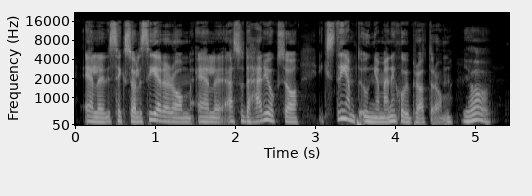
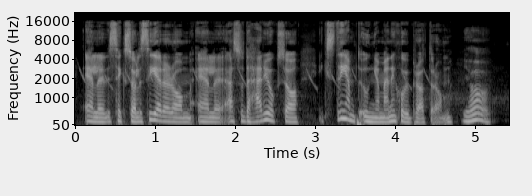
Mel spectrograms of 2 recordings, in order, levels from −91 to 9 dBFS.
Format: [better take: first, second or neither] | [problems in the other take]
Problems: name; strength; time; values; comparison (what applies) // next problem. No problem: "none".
first | alarms or sirens; faint; throughout; 30 dB below the speech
